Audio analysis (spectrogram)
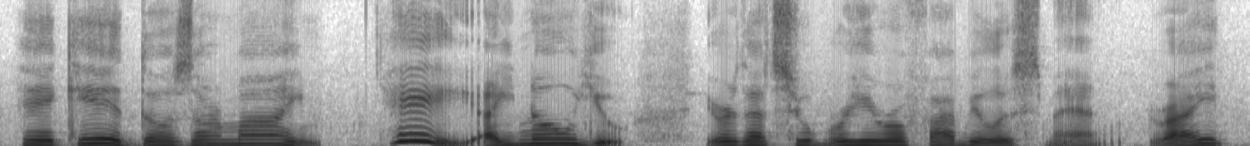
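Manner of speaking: put-on high, eager kid calling out; excited kid voice.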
